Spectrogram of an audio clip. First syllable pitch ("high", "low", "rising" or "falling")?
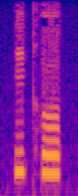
high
